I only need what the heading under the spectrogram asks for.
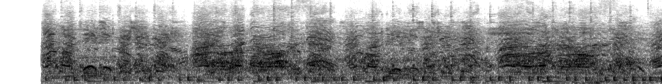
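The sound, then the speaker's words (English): Protest crowd chanting political slogans against police and Israel, many voices shouting together in a loud, continuous roar with a rhythmic, repeated cadence that runs unbroken for several seconds after a brief silent start. “All right, they're saying NYPD, KKK, IDF, they're all the same.”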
